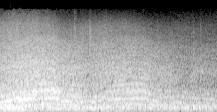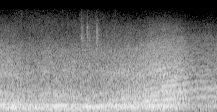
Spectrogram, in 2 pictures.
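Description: Race cars circling the track at Weedsport before the green flag, engines rising and falling as the pack roars past and fades, with one loud pass near the start and a steady drone afterward.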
